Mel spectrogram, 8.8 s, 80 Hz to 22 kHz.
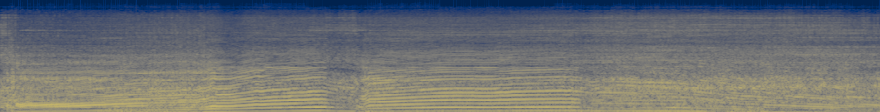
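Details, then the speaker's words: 1973 ATMX two-stroke after kick-starter and clutch work, ridden up the street: revs flare ahead of road speed in rising sweeps with each gear, a slight clutch slip even though the parts measure fine. "you can hear the clutch is still slipping just a little bit but this thing flat scoot no idea why that clutch is slipping everything measures"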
